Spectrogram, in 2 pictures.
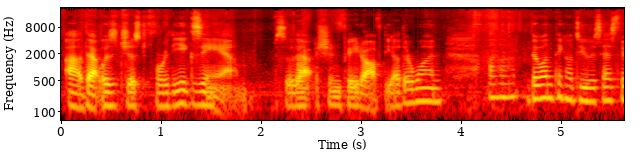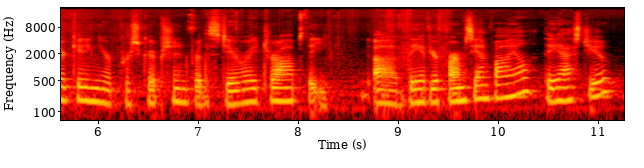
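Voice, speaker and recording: A woman speaks in a soft ASMR roleplay style as an eye doctor. Her voice sits a little low and has a strong creak. She explains things in a reassuring, conversational manner, with faint noise behind her. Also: normal speed. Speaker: ASMR creator role-playing an eye doctor.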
